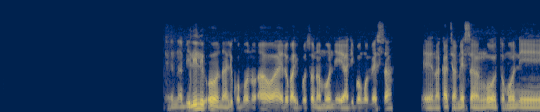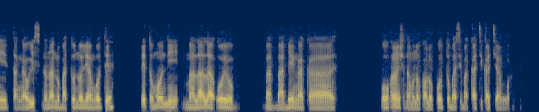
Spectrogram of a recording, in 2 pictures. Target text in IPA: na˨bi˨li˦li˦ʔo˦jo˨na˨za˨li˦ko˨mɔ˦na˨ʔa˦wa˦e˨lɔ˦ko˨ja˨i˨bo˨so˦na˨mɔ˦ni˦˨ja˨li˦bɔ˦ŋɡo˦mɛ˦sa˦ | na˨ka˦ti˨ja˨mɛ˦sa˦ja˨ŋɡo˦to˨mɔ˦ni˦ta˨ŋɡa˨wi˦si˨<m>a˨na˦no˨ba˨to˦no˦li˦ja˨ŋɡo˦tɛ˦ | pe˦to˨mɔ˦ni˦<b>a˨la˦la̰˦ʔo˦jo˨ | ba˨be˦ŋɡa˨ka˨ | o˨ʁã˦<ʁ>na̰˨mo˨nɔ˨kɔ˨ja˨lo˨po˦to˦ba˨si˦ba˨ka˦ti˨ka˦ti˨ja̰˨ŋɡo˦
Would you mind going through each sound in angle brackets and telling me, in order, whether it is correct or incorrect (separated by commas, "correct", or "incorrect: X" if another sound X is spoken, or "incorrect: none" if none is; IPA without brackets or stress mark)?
incorrect: n, incorrect: m, incorrect: ʒ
